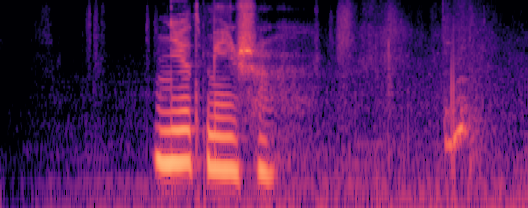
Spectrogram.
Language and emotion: Russian, sad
